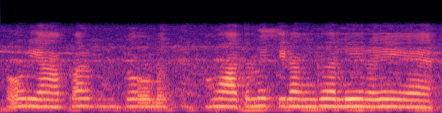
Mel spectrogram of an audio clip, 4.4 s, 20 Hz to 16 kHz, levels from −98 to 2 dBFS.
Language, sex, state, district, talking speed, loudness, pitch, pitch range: Hindi, female, Uttar Pradesh, Shamli, 150 wpm, -15 LUFS, 235 Hz, 225-240 Hz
